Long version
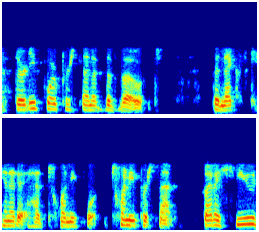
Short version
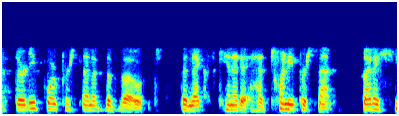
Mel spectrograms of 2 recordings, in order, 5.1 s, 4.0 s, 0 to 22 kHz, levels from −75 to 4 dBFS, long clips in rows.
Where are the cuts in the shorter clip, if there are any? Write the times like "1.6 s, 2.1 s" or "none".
1.6 s, 2.7 s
